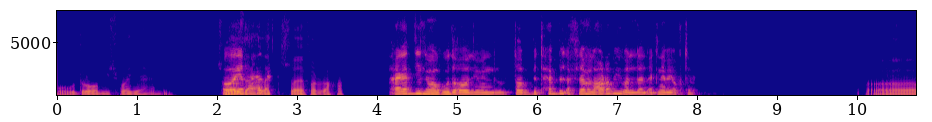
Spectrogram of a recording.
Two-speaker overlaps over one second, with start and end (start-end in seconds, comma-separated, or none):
none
